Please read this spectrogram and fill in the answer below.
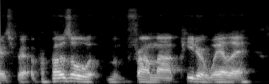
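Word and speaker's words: Pieter Wuille: for a proposal from Peter Whaley that's how I've heard it pronounced and I could be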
